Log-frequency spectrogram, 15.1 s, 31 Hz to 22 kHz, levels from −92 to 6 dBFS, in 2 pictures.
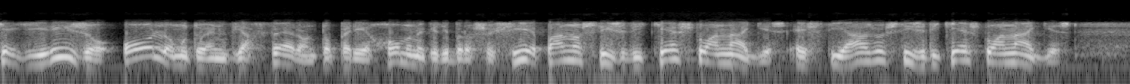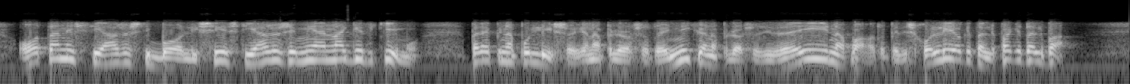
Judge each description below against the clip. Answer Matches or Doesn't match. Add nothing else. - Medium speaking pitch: Doesn't match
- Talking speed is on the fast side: Matches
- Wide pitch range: Matches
